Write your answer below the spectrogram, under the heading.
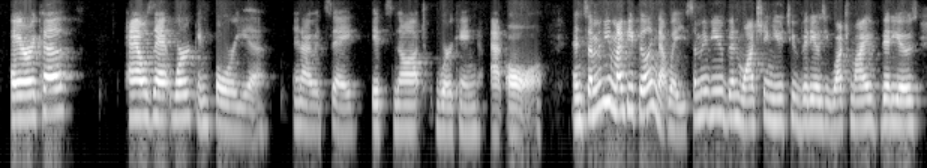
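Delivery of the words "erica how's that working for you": put-on heavy Texas accent, strong and slow drawl. Speaker quotes what a woman who encouraged her would ask, in a strong Texas accent. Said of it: "she had a very strong Texas accent".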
